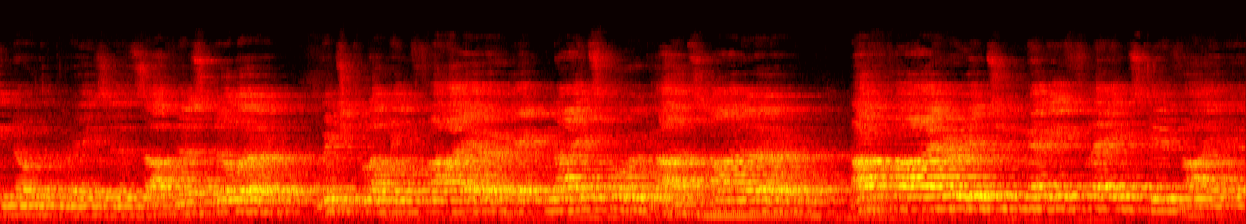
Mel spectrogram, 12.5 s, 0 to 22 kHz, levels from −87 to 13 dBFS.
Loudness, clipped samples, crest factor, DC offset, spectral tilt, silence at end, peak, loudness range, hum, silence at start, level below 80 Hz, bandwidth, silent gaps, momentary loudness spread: -23 LUFS; under 0.1%; 18 dB; under 0.1%; -5 dB/octave; 0 s; -6 dBFS; 4 LU; none; 0 s; -60 dBFS; 11.5 kHz; none; 9 LU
